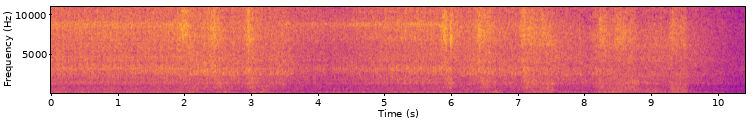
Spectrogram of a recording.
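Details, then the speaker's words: Ford 302 with a new cam and fresh Rotella 15W-40 oil, after fixing distributor timing that had been 180° off: a steady V8 idle with clean throttle blips that rise and fall smoothly, running healthy. "Sounds good. I call that a win."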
